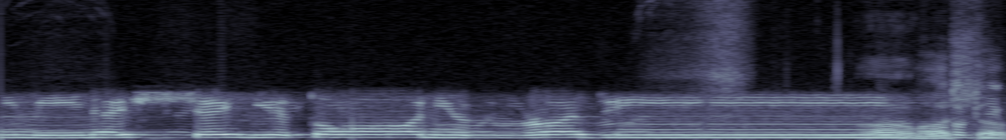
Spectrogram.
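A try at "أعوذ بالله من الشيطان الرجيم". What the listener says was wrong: आखरी वाला जो है वो जो है ना उसको थोड़ा सा सही करें निरा वाला बाकी ठीक है शैतानजीम अभी भी पुर नहीं हुआ सही तरह पुर करें इसको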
